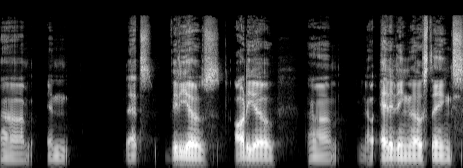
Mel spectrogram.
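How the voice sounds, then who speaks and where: Calm and relaxed, the voice moves at a very slow pace with long, frequent pauses, fairly even intonation, and big swings in loudness. The sound is dry and close, with no echo. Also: man, very deep, low pitch for a man. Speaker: youth ministry program director. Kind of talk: casual interview. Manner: calm, relaxed.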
